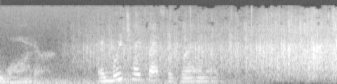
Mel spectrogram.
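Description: A middle-aged woman speaks calmly close to a microphone.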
